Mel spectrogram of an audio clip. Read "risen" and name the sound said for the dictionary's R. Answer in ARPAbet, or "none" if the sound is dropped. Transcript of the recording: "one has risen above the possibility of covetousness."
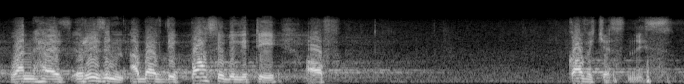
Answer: R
